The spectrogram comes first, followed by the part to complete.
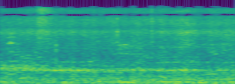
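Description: Matterhorn Bobsleds cars rolling along the steel track, a steady rumble of wheels with a faint whine held under it.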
